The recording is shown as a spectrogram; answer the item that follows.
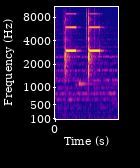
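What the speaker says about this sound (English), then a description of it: "You can hear that audible beep going off" Two short electronic beeps, evenly spaced about half a second apart, from the test button of a Godox AD100 Pro pocket flash, close and clear over quiet room background.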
